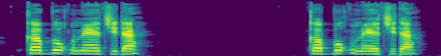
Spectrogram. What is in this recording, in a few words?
"kvpoknicetv", Muscogee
